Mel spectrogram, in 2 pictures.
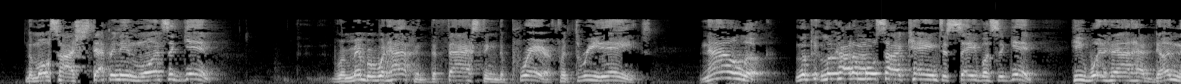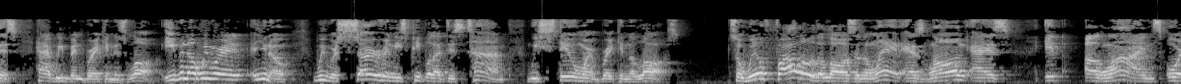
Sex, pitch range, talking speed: male, 150-220 Hz, 195 wpm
